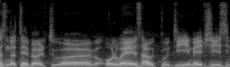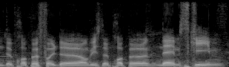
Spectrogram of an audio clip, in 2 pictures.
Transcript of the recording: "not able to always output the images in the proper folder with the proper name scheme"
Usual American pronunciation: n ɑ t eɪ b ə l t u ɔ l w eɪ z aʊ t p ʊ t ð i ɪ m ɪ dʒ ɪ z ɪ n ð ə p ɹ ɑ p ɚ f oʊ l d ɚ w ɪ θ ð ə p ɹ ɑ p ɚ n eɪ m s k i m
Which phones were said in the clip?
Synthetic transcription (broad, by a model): n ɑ t eɪ b ə l t u ɔ l w eɪ z aʊ t p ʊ t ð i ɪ m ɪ dʒ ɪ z ɪ n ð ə p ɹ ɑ p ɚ f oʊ l d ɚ w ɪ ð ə p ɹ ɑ p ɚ n eɪ m s k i m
